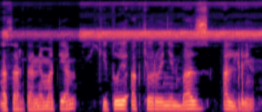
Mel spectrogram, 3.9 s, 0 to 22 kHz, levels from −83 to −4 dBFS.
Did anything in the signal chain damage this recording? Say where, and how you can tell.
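No, nothing in the chain audibly damaged this speech recording, so there is no stage to point to.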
